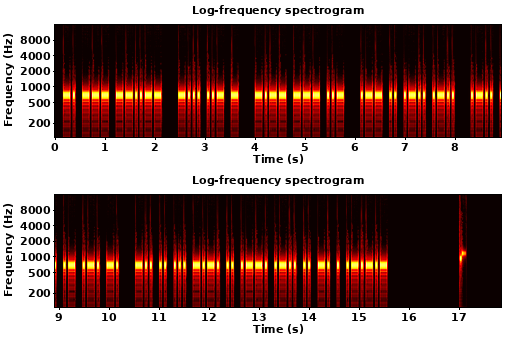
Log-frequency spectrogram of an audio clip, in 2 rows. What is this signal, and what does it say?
Morse code, heard as a keyed tone, about 25 wpm, 700 Hz. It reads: NO, BUT YOU WILL LEARN DISCIPLINE.
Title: Sentences from Top 1000 Words - Review Part 6 - 25wpm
